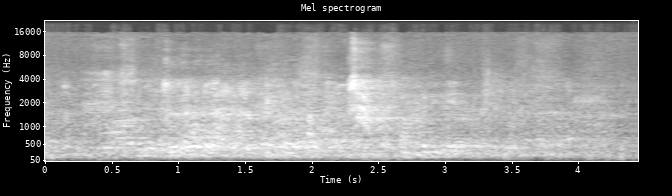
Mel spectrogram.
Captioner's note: laughter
